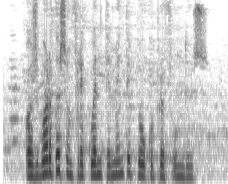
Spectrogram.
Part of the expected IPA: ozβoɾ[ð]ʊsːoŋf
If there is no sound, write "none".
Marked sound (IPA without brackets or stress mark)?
ð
